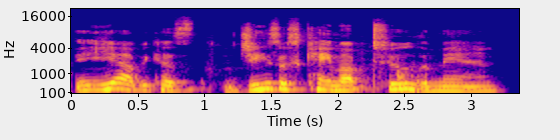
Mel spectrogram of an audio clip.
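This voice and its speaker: A woman's voice: fairly low pitch, slow pace, warm tone, slightly rough. A woman in a casual Bible discussion, thinking aloud and wondering about the scene. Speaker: Bible study co-host.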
